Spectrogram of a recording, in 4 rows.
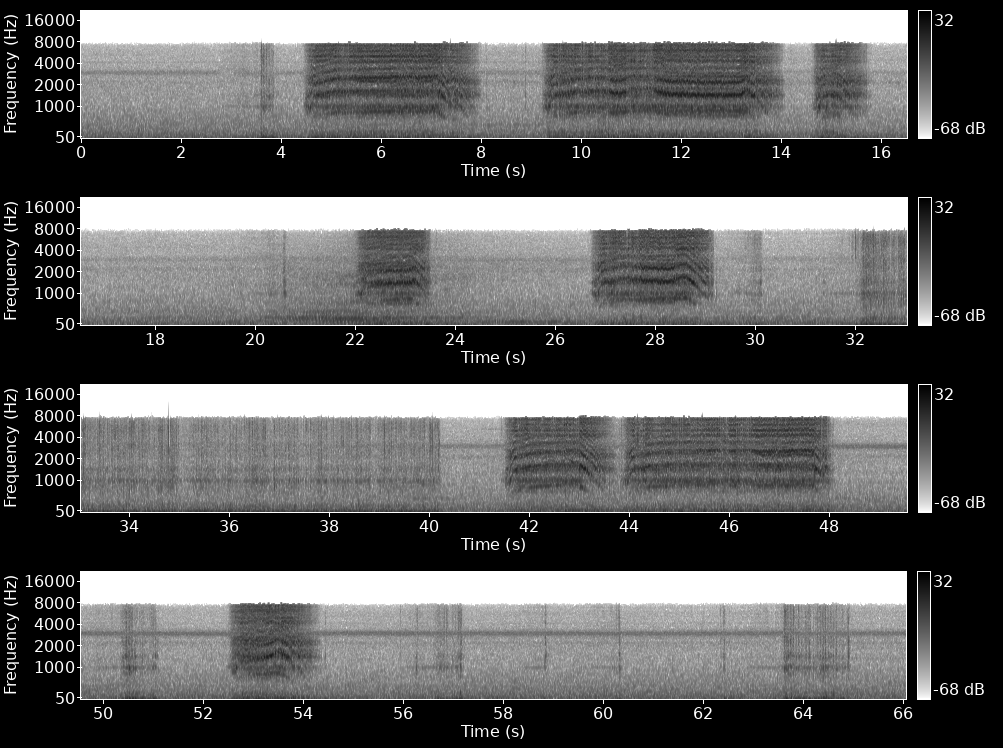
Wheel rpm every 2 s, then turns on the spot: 0, 80, 200, 20, 180, 210, 50, 10, 0, 0, 80, 40, 20, 160, 0, 10, 20, 20, 20, 10, 110, 130, 230, 120, 0, 10, 80, 0, 0, 0, 0, 10, 10.
22-24 30-40 46-48 62-66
